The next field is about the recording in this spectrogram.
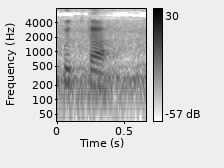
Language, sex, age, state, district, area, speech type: Hindi, female, 30-45, Uttar Pradesh, Mau, rural, read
